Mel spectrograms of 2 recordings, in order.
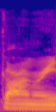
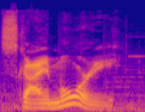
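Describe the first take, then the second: First: The first syllable sounds like 'skar'. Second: The first syllable sounds like 'sky'. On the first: The speaker calls it right. "Skarmory is the pr- correct pronunciation" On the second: The speaker calls it wrong. "I would call it Skymori"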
